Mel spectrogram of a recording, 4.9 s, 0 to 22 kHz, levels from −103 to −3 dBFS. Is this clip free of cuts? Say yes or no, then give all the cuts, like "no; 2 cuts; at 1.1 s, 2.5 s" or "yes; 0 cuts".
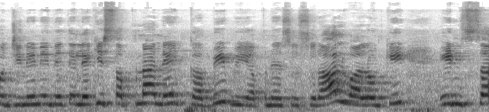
no; 1 cut; at 0.9 s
